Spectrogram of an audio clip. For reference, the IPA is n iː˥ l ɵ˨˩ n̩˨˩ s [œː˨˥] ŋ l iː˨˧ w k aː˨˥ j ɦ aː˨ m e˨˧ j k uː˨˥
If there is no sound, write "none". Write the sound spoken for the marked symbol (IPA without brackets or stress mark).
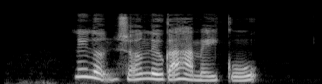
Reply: œː˨˥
